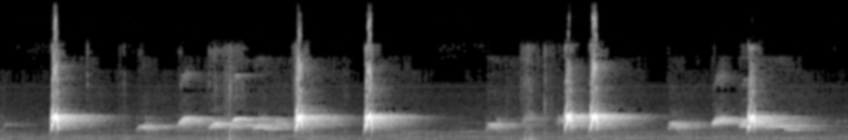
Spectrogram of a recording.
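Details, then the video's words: Red-whiskered bulbul call played as a trapping lure: a lively series of short, sharp chirps mixed with warbled, rising and falling whistled phrases, delivered in irregular bursts over eight seconds. "PIKAT SUARA BURUNG KUTILANG JAMBUL"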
